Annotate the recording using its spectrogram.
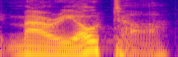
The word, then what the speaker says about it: Mariota: Like you said, number one, you can hold down even after last night's, oh God, I've never wanted Marcus Mariota to complete, Mariota.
